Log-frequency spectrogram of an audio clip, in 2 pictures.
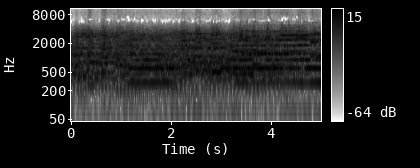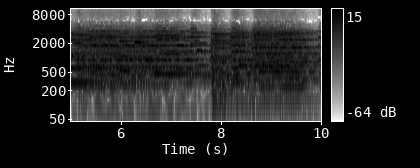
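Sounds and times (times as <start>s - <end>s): piano: 0.0s - 10.0s.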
